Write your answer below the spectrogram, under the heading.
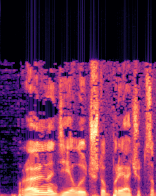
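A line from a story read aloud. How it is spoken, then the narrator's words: Grumbling. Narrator (Russian): проворчал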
